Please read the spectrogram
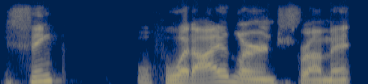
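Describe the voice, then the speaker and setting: A man's voice: a little high, animated, slow pace, a bit bright, no room sound. A man in his thirties from rural Kansas, a guest telling his story on a video call in an earnest, reflective way. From rural Kansas, USA. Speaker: interview guest. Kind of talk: casual interview storytelling. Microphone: video call with desk mic.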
